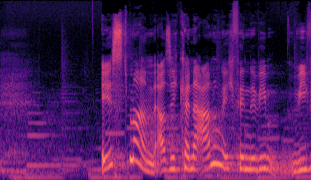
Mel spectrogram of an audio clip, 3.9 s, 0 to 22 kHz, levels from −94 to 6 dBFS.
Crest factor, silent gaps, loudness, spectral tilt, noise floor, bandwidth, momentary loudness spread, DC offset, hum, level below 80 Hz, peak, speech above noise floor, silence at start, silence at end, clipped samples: 16 dB; none; -25 LUFS; -3 dB/octave; -47 dBFS; over 20 kHz; 19 LU; under 0.1%; none; -50 dBFS; -10 dBFS; 23 dB; 0 s; 0 s; under 0.1%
